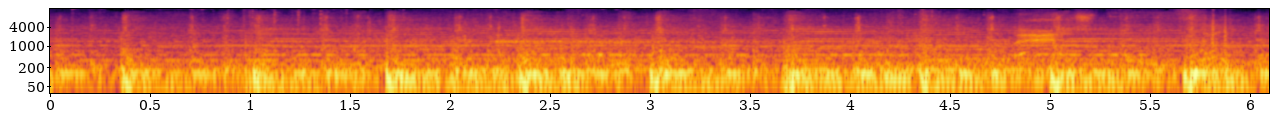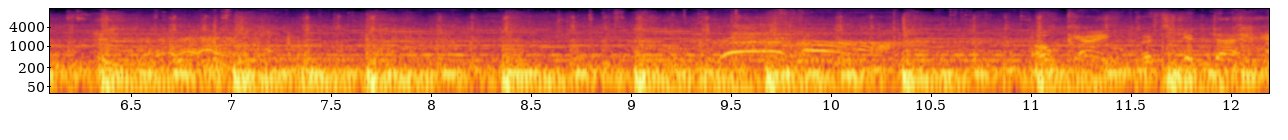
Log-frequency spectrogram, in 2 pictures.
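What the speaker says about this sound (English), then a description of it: "you get them horses free" Horses clip-clopping at a run in the Red Dead Redemption 2 video game, a steady hoof rhythm under a dense mix of game music and effects, with characters talking over it throughout.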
